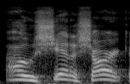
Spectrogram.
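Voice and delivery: a retold startled gasp of alarm; mock alarm. Telling friends how he spotted the fish, mock alarm. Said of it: "I was just like".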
